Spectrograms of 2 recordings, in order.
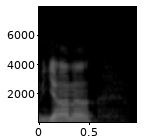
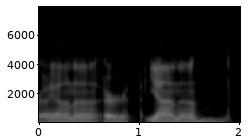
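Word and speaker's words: Iana: We have Yana, who is an attacker, and then Oryx, who is the defender. Yana, I guess as it's pronounced.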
